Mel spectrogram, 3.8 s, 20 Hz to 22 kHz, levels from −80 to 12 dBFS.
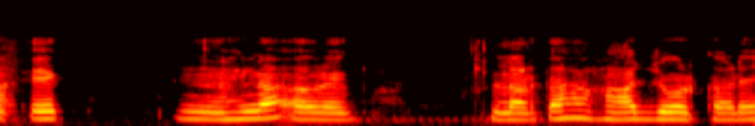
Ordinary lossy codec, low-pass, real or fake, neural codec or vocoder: none; 7.2 kHz; fake; codec, 16 kHz, 16 kbps, FunCodec, trained on LibriTTS, 50 frames a second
